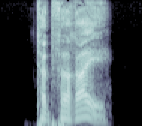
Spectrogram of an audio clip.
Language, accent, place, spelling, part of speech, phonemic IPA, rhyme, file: German, Germany, Berlin, Töpferei, noun, /ˌtœp͡fəˈʁaɪ̯/, -aɪ̯, De-Töpferei.ogg
- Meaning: pottery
